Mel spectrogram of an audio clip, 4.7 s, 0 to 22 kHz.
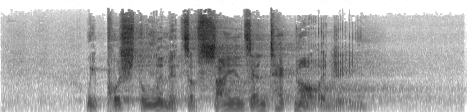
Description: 描述：科幻相关的文字由男性说。用AT2020 + USB录制。有效果。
